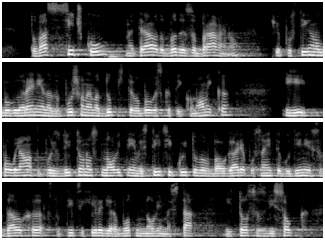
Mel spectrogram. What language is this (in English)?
Bulgarian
